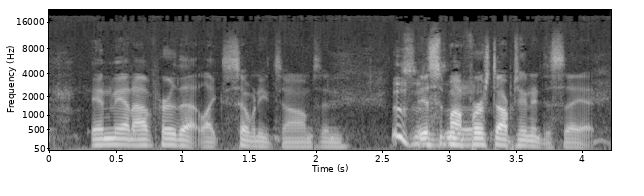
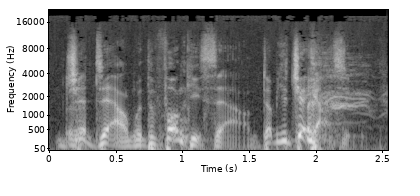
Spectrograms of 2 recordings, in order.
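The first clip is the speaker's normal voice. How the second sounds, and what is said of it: Professional radio DJ voice. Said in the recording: “It's the voice. ... he's got the radio voice ... you've got the professional radio voice.”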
